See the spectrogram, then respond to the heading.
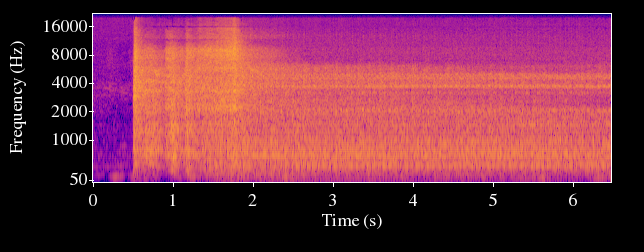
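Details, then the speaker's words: Renault Trafic 3 R9M diesel, first start after timing chain replacement: quick crank, catches at once, settles into even smooth idle with no knocks or rattles, like a sewing machine; healthy. "That sounds beautiful. Sounds like a little sinker sewing machine."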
